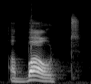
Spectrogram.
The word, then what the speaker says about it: about: paper and about about the second syllable is stressed.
